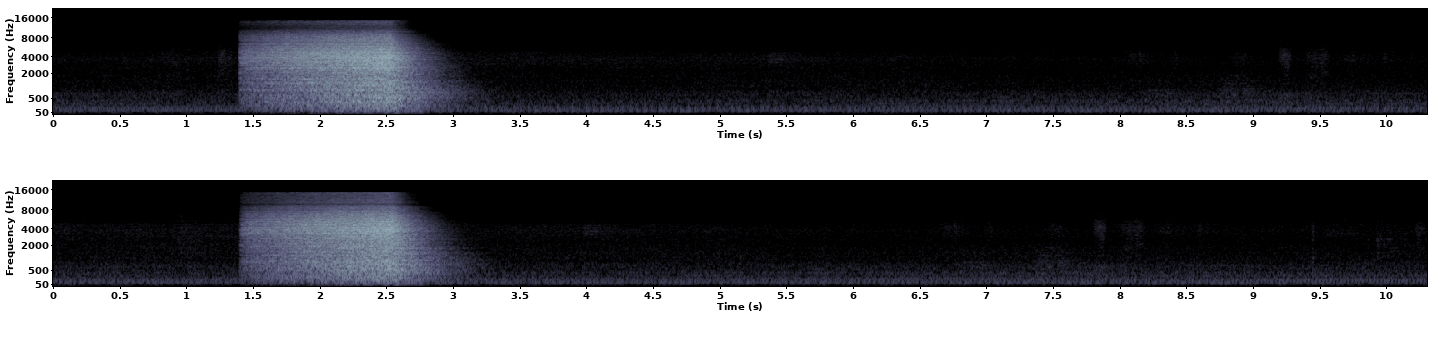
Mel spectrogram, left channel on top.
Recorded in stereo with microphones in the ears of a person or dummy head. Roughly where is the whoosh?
Left.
